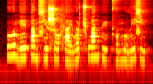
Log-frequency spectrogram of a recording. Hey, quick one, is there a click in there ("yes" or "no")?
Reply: no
